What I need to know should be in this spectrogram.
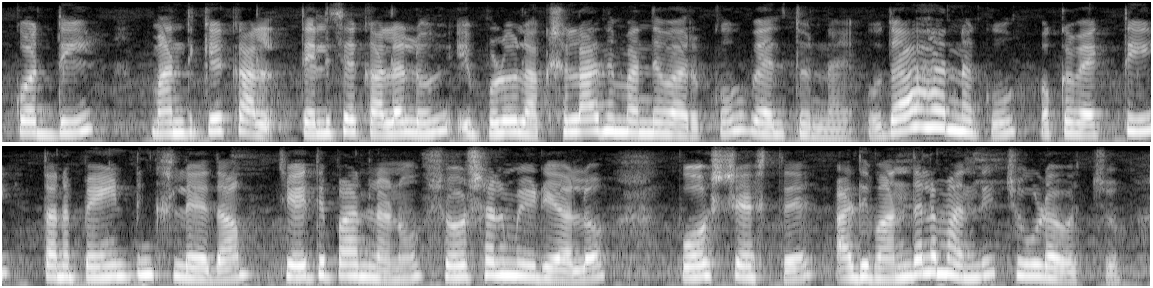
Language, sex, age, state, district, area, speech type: Telugu, female, 18-30, Andhra Pradesh, Alluri Sitarama Raju, rural, spontaneous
